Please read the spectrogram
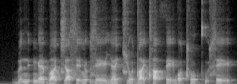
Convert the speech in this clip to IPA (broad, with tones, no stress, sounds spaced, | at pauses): b ɛ̰˦˨ n ɪ˦ ʔ ŋ ɛ˦ b ä˨ t͡ɕ ä˨ s ḛ˦˨ l ʊ˦ ʔ z e˨ ɪ̯ j ɛ˦ t͡ɕ o˦ d a̰˦˨ ɪ̯ tʰ ä̰˦˨ θ ḛ˦˨ ɪ̯ w ɔ̰˦˨ tʰ o˦ kʰ ṵ˦˨ s ḛ˦˨ ɪ̯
